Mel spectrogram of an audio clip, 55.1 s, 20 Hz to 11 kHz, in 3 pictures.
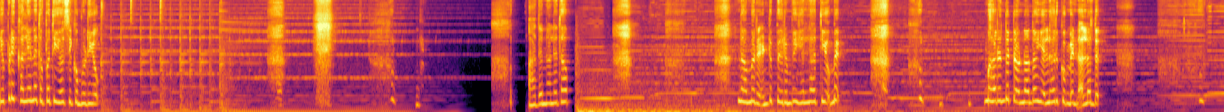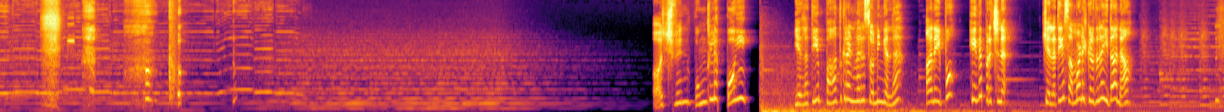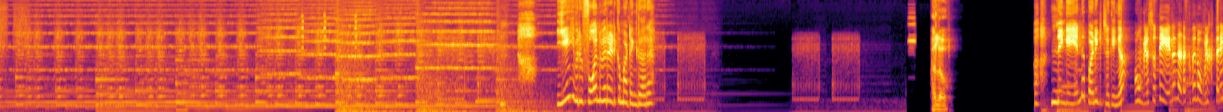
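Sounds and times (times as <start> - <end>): background music with held tones: 8.6 - 28.0, 32.1 - 47.9
woman sobbing: 13.0 - 14.7, 19.0 - 21.2, 36.6 - 37.2
telephone ringback tone: 46.8 - 47.4, 48.6 - 49.6.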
